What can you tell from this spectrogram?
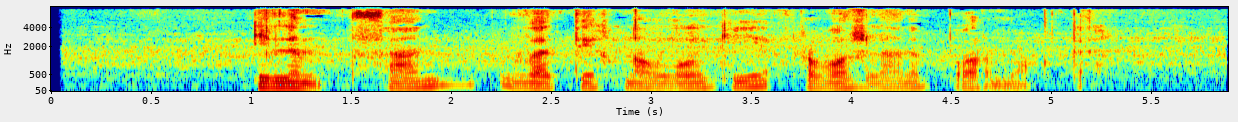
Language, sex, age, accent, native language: Uzbek, male, 18-24, Toshkent viloyati, Uzbek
